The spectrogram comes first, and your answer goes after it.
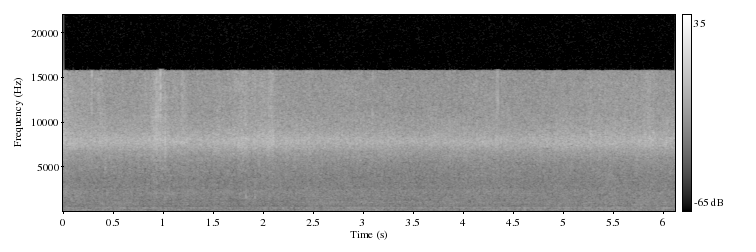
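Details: Swarming honey bees march into their new home, signalling with Nasonov pheromone; an unbroken, even buzz of many wings, deep humming bands underneath and a bright sustained hiss above.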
